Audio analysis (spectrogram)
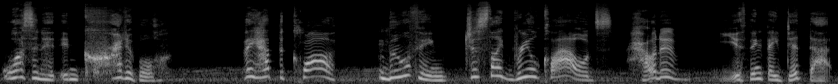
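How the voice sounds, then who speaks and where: A woman playing a sweet, gentle young woman in a video game, earnest and full of wonder. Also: sits high, very animated, slow, gravelly, slight background noise, exaggerated voice. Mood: delighted wonder. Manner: marvelling, earnest. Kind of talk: video game cutscene acting.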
